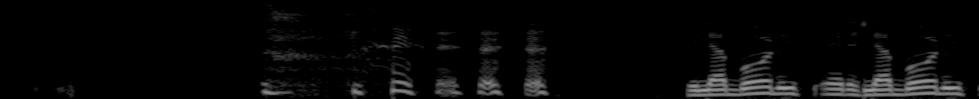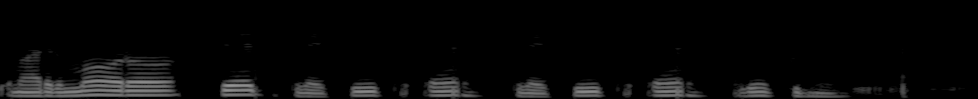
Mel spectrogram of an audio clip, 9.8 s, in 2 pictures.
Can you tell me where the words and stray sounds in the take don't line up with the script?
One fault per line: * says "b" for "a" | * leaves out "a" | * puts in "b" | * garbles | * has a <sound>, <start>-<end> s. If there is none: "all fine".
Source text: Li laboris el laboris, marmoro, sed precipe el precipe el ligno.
* has a laugh, 1.3-2.8 s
